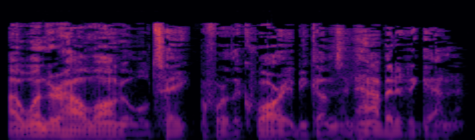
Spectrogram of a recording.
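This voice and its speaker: An actor playing a stern, dutiful military paladin in a post-apocalyptic video game, speaking formally with clipped authority. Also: male voice, rumbling low, animated, fast, slightly rough, dry recording, studio quality, full character voice. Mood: vigilant, matter-of-fact. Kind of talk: video game companion dialogue.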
